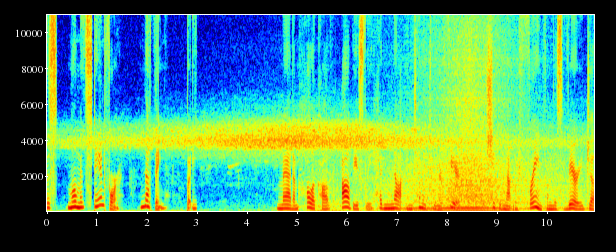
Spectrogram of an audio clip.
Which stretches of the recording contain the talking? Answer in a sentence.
The talking can be heard from 0.0 to 3.0 s and from 4.6 to 10.9 s.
